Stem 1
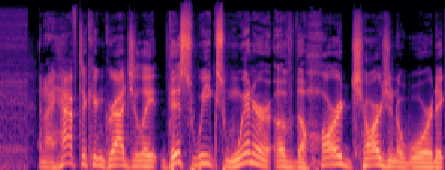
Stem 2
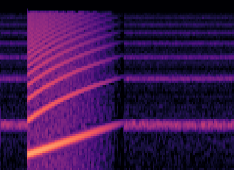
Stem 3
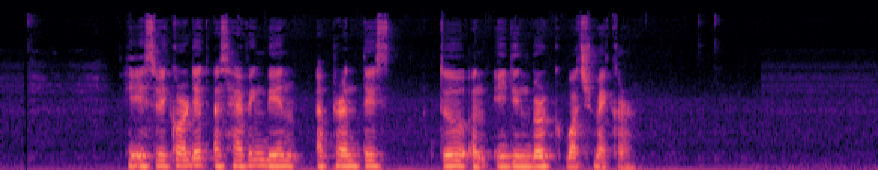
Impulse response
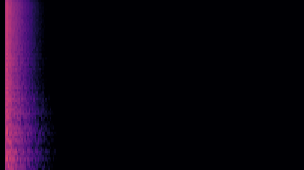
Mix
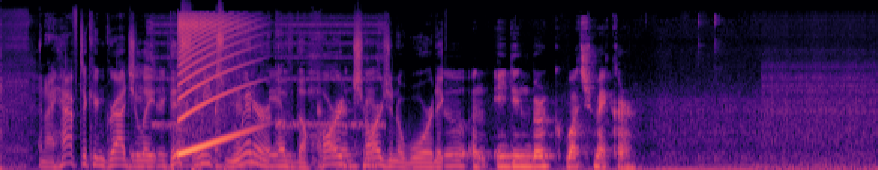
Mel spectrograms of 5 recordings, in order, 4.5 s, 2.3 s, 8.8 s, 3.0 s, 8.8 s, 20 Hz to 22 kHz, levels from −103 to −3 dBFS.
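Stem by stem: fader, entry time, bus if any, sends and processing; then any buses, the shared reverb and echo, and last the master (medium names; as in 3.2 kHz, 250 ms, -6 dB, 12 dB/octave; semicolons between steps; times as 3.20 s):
-19.0 dB, 0.00 s, bus A, no send, treble shelf 3.3 kHz +9 dB; one-sided clip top -13.5 dBFS
-3.0 dB, 1.50 s, no bus, no send, peaking EQ 12 kHz +14 dB 0.57 oct
-1.5 dB, 0.00 s, bus A, no send, upward compressor, threshold -49 dBFS; auto duck -19 dB, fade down 0.30 s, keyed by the first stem
bus A: 0.0 dB, compression 2.5:1, threshold -38 dBFS, peak gain reduction 9.5 dB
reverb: none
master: upward compressor, threshold -50 dBFS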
